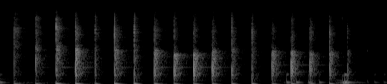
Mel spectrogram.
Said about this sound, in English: I'm the only one clapping, but I hope you're clapping at home too. That's just how it goes.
